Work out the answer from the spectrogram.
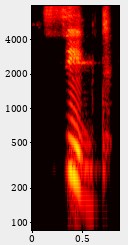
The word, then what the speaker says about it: Sigd: How did they pronounce it in the native tongue? Sigd, Sigd.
